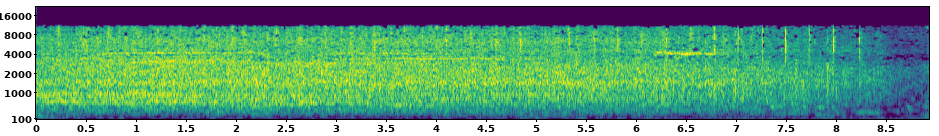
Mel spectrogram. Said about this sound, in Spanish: Ayúdenme a darle un fuerte merecido aplauso mayor de todos nosotros, entonces a Rich y Ángel, que gracias a ellos estamos acá.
